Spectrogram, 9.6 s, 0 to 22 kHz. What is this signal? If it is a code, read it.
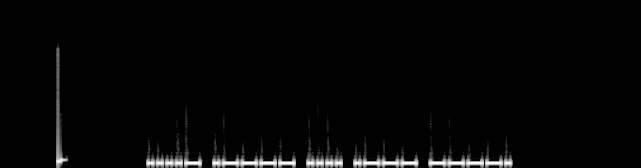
Morse code, heard as a keyed tone, about 17 wpm, 700 Hz. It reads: 41HJ9
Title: Code Groups - 5 Letter:Numbers - 17wpm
